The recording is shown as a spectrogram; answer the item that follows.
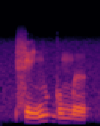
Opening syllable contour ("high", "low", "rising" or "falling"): low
